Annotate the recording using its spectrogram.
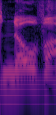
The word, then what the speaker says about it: Novi: It's spelled N-O-V-I. It's pronounced Novi. I said Novi when I asked him about it. It's Novi, and it's number six. So imagine the Roman numeral six is V-I. So N-O-V-I, number six, Michigan.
